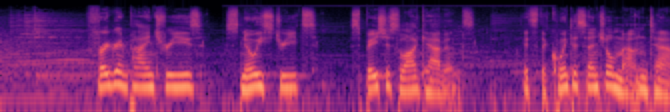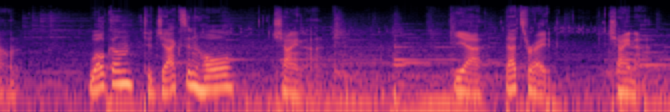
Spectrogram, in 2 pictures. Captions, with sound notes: - [Voiceover] Fragrant pine trees, snowy streets, spacious log cabins. It's the quintessential mountain town. Welcome to Jackson Hole, China. Yeah that's right, China.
